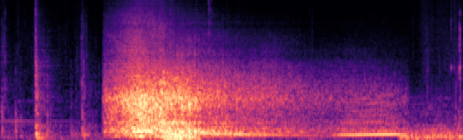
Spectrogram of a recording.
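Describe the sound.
A car drives off: a few short knocks, then the engine roars up loudly and settles into a steady, sustained drone lasting several seconds.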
